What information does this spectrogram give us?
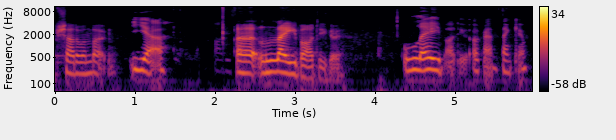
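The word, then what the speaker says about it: Leigh: i jesus christ uh i think that's that's pronounced the author of shadow and bone yeah uh lay bardigo labe okay thank you i would say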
